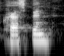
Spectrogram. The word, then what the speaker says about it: Crespin: My last name is Crespin, Crespin. So I've been pronouncing it wrong. It's Crespin. It depends where you're at. Northern New Mexico, Southern New Mexico. Some people roll the R.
